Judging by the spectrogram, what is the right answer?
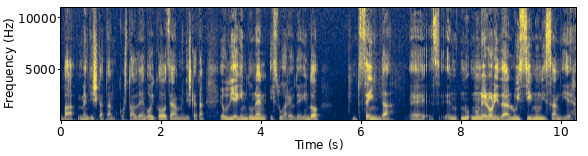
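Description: The recording is very clean. A silent background sits behind ordinary pitch variation. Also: man, very deep, low pitch for a man. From Basque Country. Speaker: biologist and historian. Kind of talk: radio interview.

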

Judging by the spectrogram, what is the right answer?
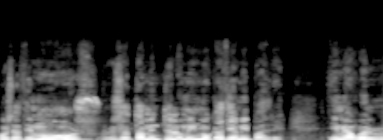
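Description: A man speaks with a high pitch. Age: 50s. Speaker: farmer. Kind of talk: casual chat.

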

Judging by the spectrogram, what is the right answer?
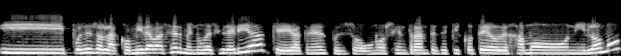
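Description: In an ordinary speaking voice, a woman with a fairly high pitch is heard with a dry, close sound with no echo. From Álava, Basque Country. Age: 20s. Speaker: village festival organiser. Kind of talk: interview. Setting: phone call.

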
